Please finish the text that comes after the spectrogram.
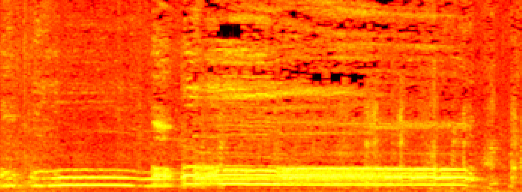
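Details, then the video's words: Pelung chicken crowing at a contest in Karangrau village, Banyumas, held at a durian agritourism site: a loud, rich, sustained crow in two parts, a short opening note then a long steady tone that holds for over two seconds and ends abruptly. "Kontes Ayam Pelung Banyumas"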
